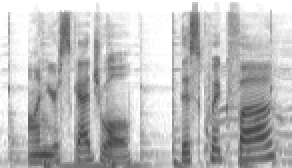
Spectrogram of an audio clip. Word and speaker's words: Pho: Fu, pronounced fu, is an ancient Vietnamese tradition.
